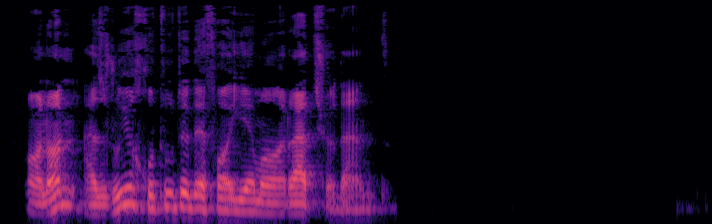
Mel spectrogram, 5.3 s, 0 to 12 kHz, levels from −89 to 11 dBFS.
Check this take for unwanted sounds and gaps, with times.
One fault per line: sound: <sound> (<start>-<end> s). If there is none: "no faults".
no faults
